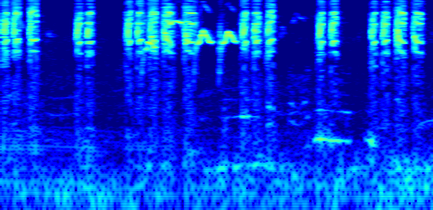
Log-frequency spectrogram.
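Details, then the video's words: Cinereous tit for luring birds into traps, uttering clusters of sharp buzzy notes broken by a wavering whistled phrase in the middle, then more clipped rasping pairs and triplets. "Suara Burung gelatik batu"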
